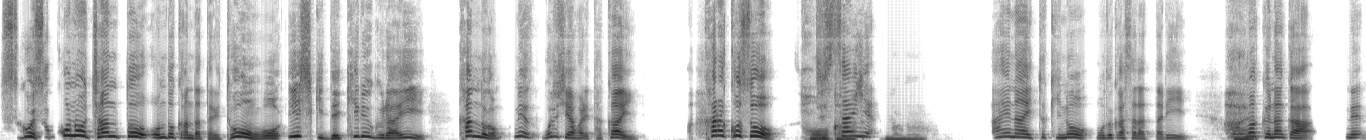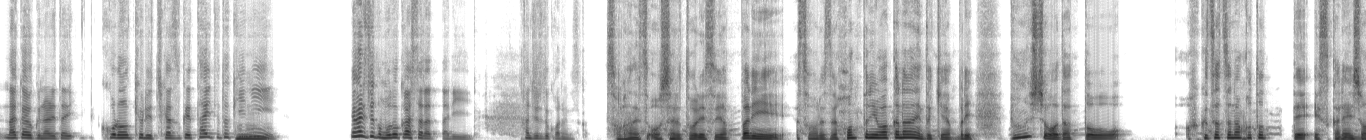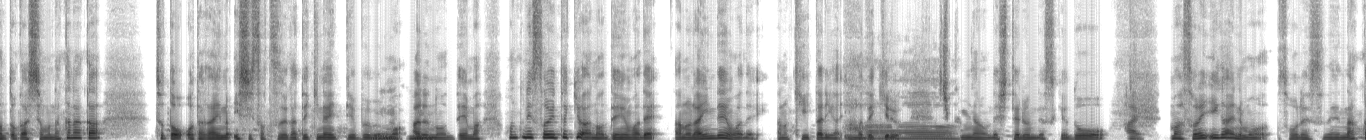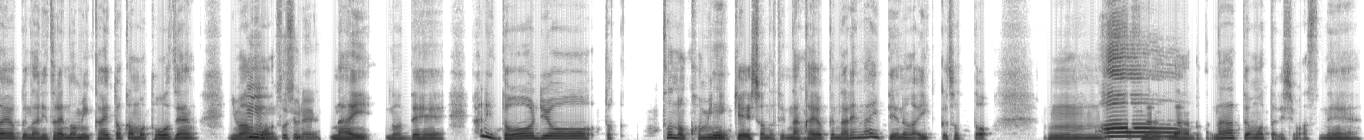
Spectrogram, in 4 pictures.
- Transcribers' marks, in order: other background noise
- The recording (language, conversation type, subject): Japanese, podcast, 転職を考えるとき、何が決め手になりますか？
